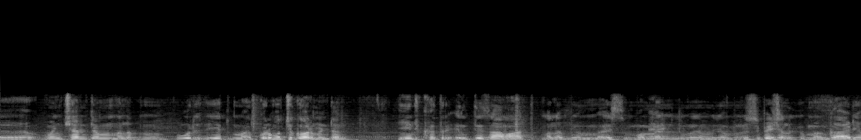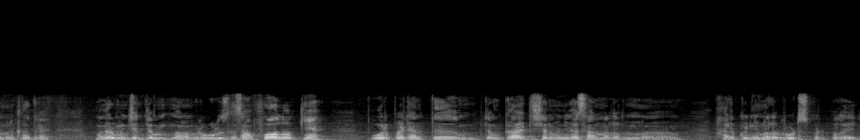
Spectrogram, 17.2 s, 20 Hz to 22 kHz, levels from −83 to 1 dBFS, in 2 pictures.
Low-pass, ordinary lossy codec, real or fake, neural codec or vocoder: 7.2 kHz; none; fake; vocoder, 24 kHz, 100 mel bands, Vocos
